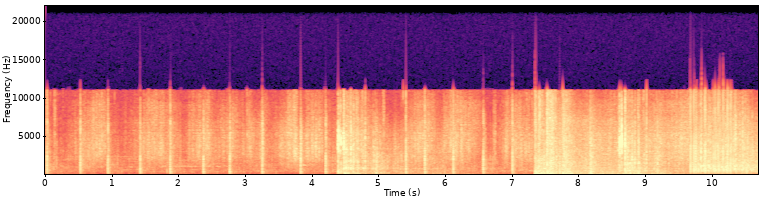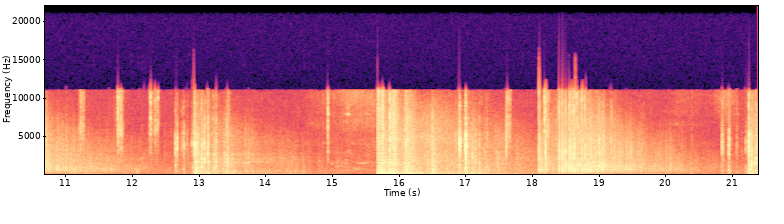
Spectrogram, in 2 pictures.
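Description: Fireworks display: a run of quick, evenly spaced pops, about two or three a second, over the first few seconds. Then come several loud shell bursts, each followed by a long rumbling echo and crackle that slowly dies away.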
